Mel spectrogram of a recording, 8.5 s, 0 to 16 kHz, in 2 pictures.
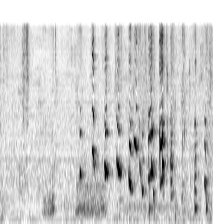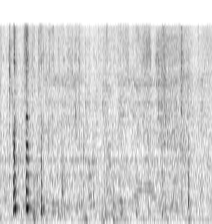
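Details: Welsh Springer puppies at 19 days old make a cluster of short, pitched whines and squeaks that grow louder mid-way, then taper into faint, scattered peeps.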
